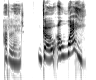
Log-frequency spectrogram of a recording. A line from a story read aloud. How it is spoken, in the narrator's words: screamed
